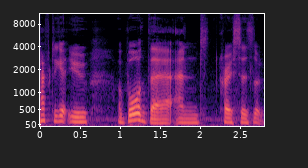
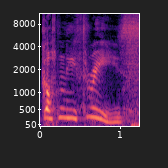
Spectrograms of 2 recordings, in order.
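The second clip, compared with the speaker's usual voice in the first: exaggerated, hammed-up British accent, very high pitch; 10 semitones higher than usual. Quoting how Pigram plays Scorpius: Pigram's exaggerated British accent. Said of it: "really puts on a very exaggerated sort of British accent, English accent. And he's like".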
